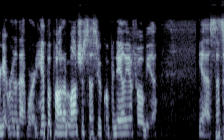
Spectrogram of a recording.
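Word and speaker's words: hippopotomonstrosesquippedaliophobia: Hippopotam monstrosidelophobia.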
